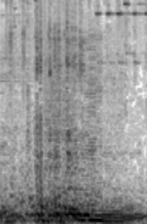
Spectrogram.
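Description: Logo-intro sound effects: metallic clattering and jingling as the pieces come together, over a steady low rumble.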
